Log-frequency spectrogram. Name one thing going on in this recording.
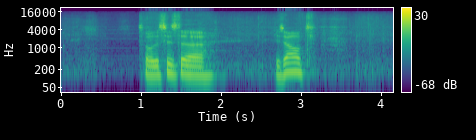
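A man lectures through a microphone, speaking in short bursts.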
